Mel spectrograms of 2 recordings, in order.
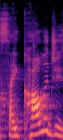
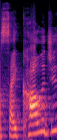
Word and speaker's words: psychology: Law student a a psychology student a psychology student olha aqui a gente não pronuncia o p tá não pronunciamos começa ali no s I'm a psychology student Sou estudante de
